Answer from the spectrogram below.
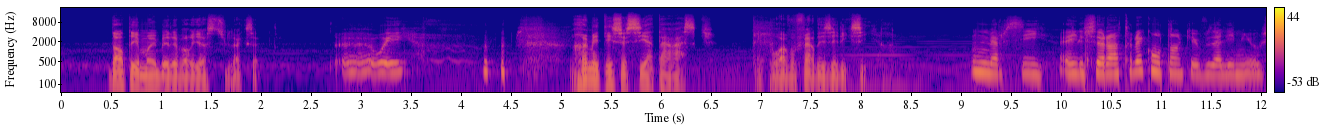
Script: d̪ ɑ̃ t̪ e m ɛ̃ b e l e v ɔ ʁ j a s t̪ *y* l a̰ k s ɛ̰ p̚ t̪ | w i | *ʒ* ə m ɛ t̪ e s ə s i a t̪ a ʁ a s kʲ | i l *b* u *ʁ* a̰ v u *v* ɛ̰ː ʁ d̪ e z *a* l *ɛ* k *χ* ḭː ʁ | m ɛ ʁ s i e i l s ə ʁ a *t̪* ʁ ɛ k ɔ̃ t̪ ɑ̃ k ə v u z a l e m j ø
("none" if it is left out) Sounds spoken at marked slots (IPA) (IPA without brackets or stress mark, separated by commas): y, ʁ, p, ʁ, f, e, i, s, t̪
